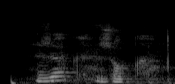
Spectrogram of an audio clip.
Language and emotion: Russian, neutral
